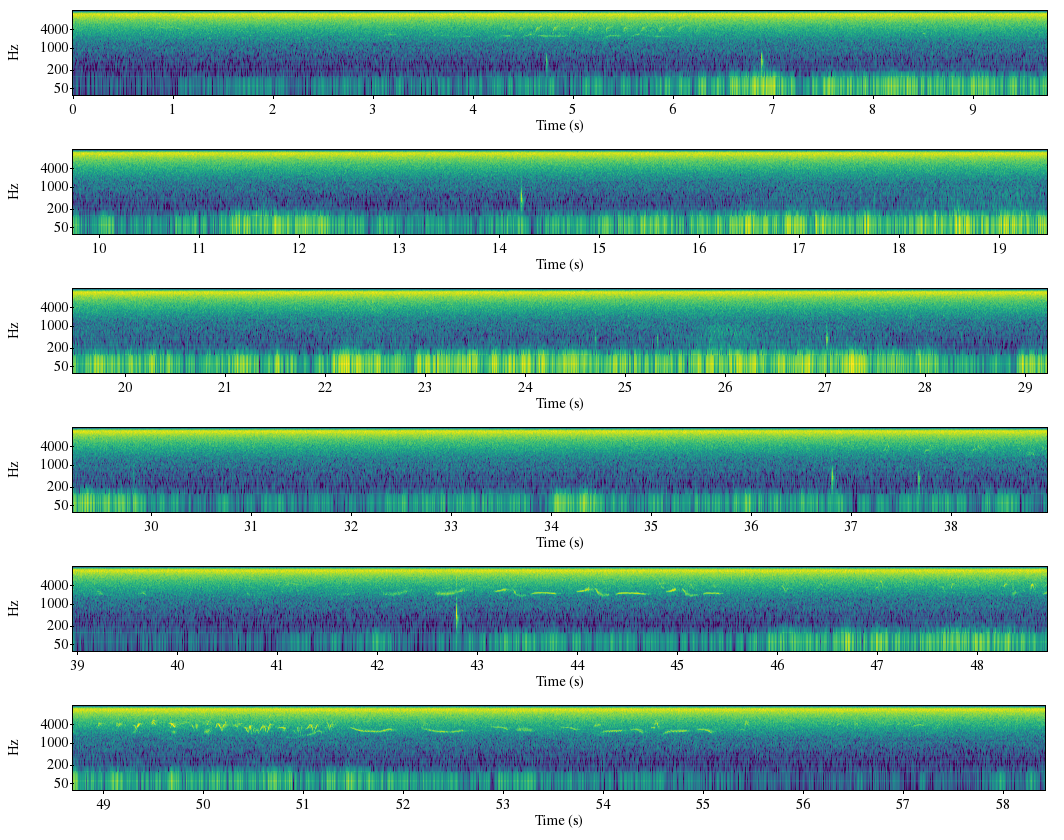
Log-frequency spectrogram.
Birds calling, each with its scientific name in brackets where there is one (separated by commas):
House Finch (Haemorhous mexicanus), Hawaii Amakihi (Chlorodrepanis virens), Chinese Hwamei (Garrulax canorus)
